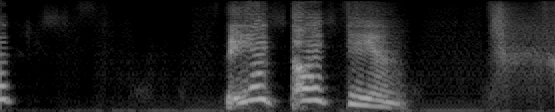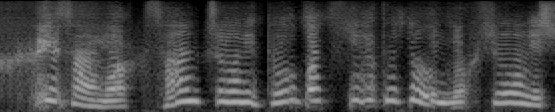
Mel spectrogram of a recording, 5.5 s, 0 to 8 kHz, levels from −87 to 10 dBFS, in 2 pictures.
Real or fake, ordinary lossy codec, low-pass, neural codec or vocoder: fake; none; none; codec, 16 kHz, 0.5 kbps, FreqCodec, smaller model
